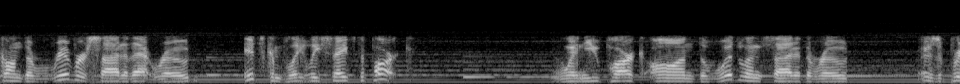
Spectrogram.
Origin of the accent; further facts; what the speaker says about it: Oklahoma, United States; Back just outside of my hometown is a small town called Ripley, Oklahoma.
